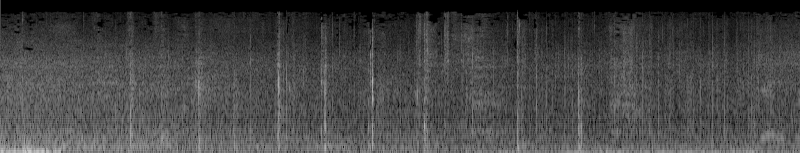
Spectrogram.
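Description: Steady rain on wet pavement, with scattered sharp ticks. A loud low hum cuts off about half a second in.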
